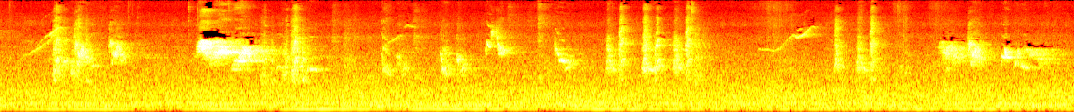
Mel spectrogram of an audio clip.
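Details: Freshly moulted red-whiskered bulbul of Thailand type, kept in captivity, opens with a strong rich warble, then scattered short clicks, chips and upward-sweeping whistles before another warbled phrase near the end.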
